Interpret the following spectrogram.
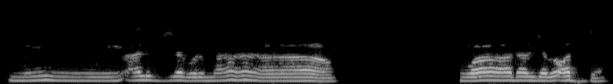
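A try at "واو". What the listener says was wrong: দাল হবে না, ওয়াও, ওয়াওটি, ওয়াও দাল জবর ওয়াদ।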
